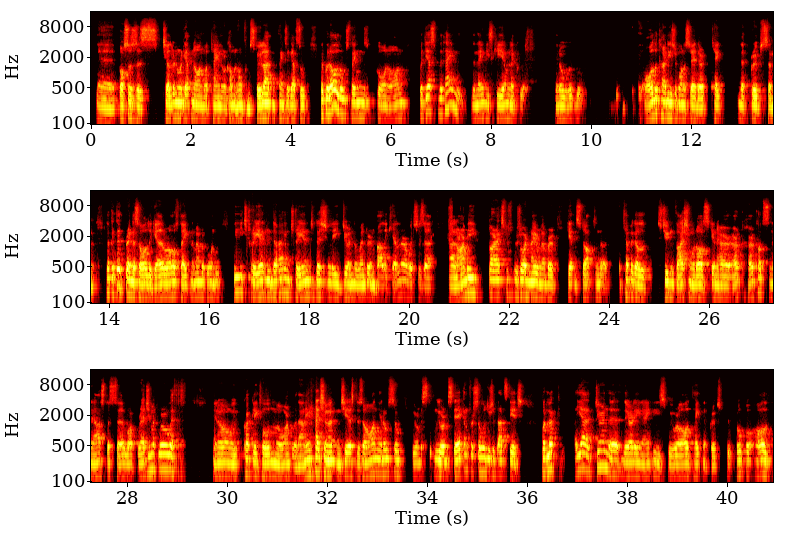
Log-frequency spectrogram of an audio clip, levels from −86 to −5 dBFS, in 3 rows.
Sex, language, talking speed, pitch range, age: male, English, 225 wpm, 115-140 Hz, 30-49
